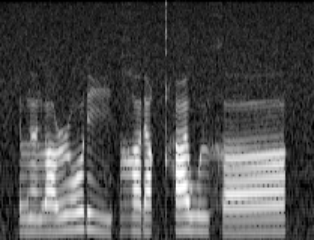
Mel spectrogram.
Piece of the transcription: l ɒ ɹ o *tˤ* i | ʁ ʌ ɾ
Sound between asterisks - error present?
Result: yes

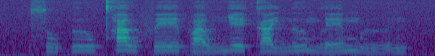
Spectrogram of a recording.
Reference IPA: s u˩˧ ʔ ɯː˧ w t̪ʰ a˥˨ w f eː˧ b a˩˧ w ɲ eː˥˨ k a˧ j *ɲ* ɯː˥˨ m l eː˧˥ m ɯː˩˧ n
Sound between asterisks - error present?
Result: yes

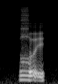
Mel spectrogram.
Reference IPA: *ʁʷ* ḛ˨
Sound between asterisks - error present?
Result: no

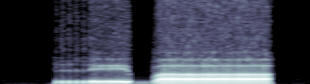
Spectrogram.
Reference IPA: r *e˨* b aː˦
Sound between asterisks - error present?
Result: yes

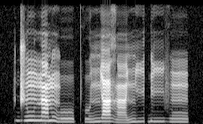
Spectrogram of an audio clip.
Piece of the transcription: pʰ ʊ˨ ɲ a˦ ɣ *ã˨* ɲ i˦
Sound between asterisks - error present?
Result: no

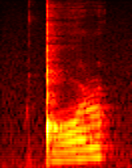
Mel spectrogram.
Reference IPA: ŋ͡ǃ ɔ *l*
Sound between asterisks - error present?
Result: yes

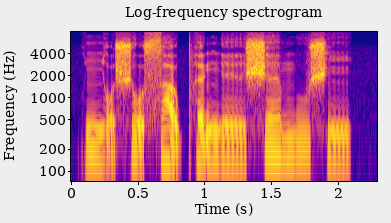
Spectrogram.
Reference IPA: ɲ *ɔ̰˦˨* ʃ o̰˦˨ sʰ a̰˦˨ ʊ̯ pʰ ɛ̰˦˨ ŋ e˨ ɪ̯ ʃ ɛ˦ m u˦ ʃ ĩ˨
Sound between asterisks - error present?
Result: no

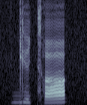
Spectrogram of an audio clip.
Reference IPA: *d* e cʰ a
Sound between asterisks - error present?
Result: yes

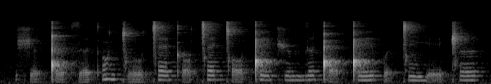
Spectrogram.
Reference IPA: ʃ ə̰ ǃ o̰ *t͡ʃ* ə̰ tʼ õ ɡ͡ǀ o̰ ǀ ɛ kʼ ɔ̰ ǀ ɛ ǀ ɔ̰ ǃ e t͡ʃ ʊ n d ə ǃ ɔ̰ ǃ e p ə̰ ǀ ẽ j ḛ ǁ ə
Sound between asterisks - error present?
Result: yes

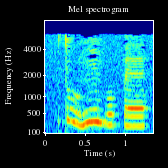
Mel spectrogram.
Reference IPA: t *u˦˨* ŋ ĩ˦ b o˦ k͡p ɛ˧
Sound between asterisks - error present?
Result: no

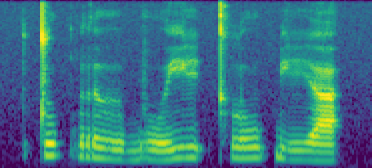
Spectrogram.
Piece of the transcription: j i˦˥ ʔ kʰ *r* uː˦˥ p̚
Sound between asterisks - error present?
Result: yes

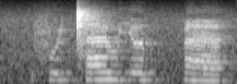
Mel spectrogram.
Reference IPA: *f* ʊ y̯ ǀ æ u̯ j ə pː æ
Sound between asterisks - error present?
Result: no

